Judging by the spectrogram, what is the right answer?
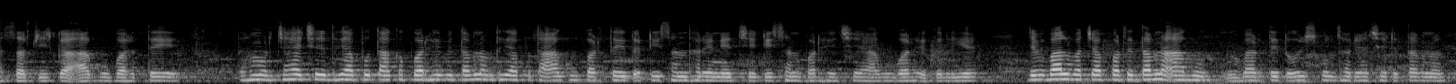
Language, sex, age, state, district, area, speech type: Maithili, female, 30-45, Bihar, Darbhanga, rural, spontaneous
